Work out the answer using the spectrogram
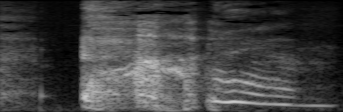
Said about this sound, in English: Sorry. My throat got dry and I just had a cough coming. I'm fine. No COVID.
